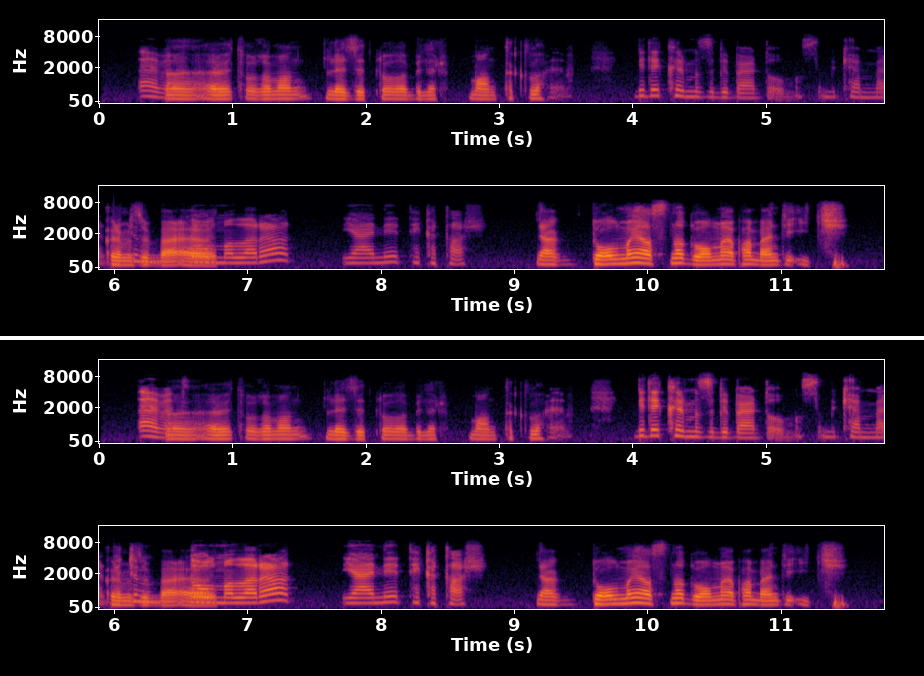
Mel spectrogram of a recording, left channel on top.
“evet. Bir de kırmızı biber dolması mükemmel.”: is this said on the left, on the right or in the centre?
Right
